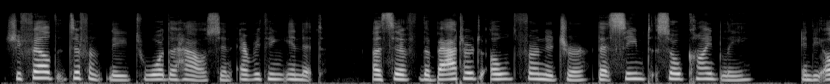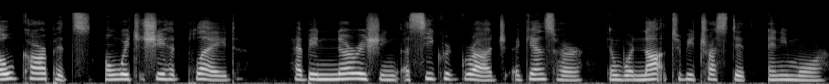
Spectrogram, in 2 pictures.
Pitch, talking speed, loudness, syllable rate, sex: 230 Hz, 165 wpm, -19 LUFS, 4.9 syllables/s, female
